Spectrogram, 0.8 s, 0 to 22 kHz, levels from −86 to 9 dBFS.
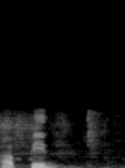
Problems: background sounds at intervals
